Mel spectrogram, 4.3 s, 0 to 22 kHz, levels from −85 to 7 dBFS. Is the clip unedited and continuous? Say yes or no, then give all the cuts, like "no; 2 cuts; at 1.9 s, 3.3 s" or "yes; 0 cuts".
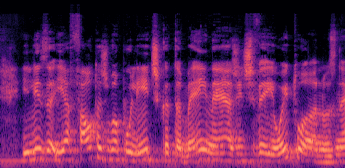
yes; 0 cuts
